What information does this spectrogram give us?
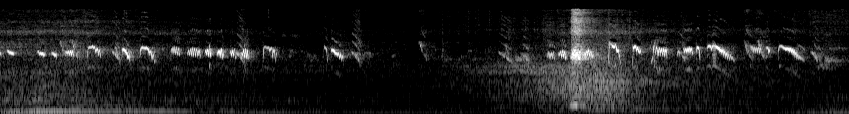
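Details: Singing male opior jawa (Javan grey-throated white-eye): quick chattering series of high, sharp chirps, a quieter gap midway, then another lively burst of rapid twitters; low background hum throughout.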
